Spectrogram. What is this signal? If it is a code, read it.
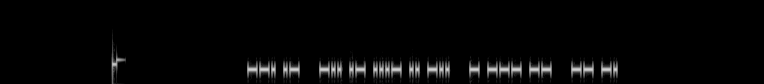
Morse code, heard as a keyed tone, about 40 wpm, 700 Hz. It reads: GA DAVID TOM MN
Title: K1USN SST QSO Practice - 40wpm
